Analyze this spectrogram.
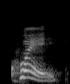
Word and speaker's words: Kuei: name i don't want to mess it up quay i thought i said it right how was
